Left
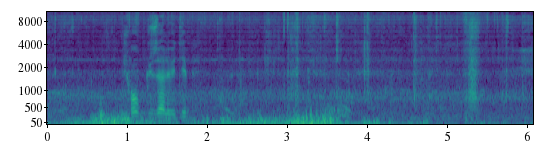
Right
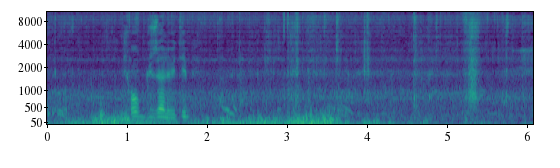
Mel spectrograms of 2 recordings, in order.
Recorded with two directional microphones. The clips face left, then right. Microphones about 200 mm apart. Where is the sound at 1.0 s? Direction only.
20° right (ahead or behind).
